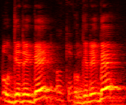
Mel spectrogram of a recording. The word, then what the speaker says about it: Ogedegbe: Austin Ogedegbe, that's the correct pronunciation.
